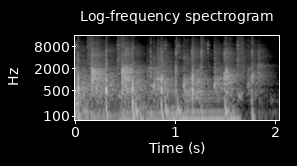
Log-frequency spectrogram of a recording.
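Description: Two people clapping their hands rapidly, the claps dying away shortly before the end.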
